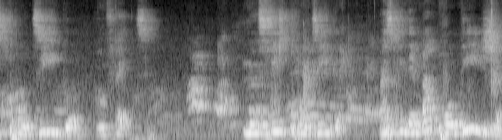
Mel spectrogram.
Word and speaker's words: prodigue: va toujours parler euh déjà on prononce mal, on dit le fils prodige." C'est pas le fils prodige, c'est le fils prodigue.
